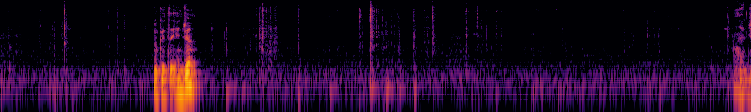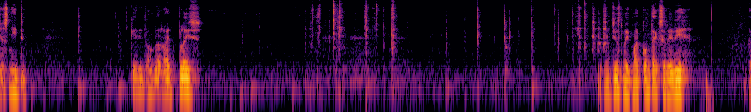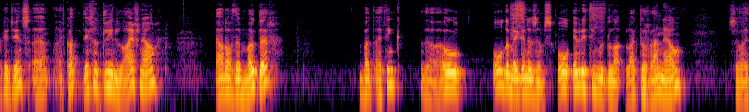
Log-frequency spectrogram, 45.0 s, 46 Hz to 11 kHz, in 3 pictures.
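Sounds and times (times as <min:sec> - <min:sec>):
light clicks of small metal parts: 0:00.2 - 0:03.2, 0:04.1 - 0:13.6, 0:14.2 - 0:17.7, 0:19.2 - 0:27.3
light clicks and taps: 0:16.5 - 0:17.7.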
